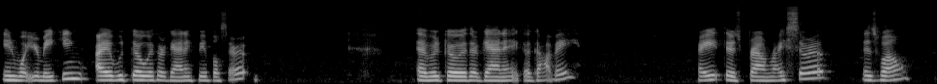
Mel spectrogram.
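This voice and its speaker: A woman with a New York accent speaks at a medium pitch with ordinary pitch variation. She leaves long, frequent pauses. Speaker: vegan cooking guest. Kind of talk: casual interview chat. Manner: halting, self-correcting.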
